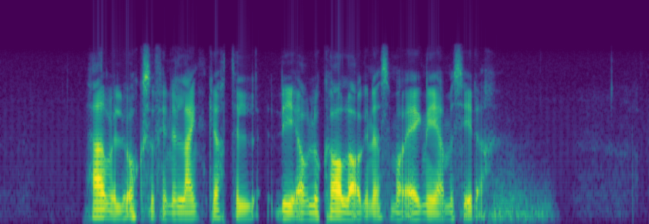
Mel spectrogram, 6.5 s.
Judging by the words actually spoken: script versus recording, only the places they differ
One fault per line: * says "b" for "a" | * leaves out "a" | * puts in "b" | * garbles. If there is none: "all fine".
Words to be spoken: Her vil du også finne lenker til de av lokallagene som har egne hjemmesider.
all fine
